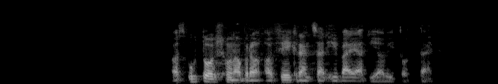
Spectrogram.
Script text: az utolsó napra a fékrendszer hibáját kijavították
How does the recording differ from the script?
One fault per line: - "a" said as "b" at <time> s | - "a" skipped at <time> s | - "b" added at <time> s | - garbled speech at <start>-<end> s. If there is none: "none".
none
